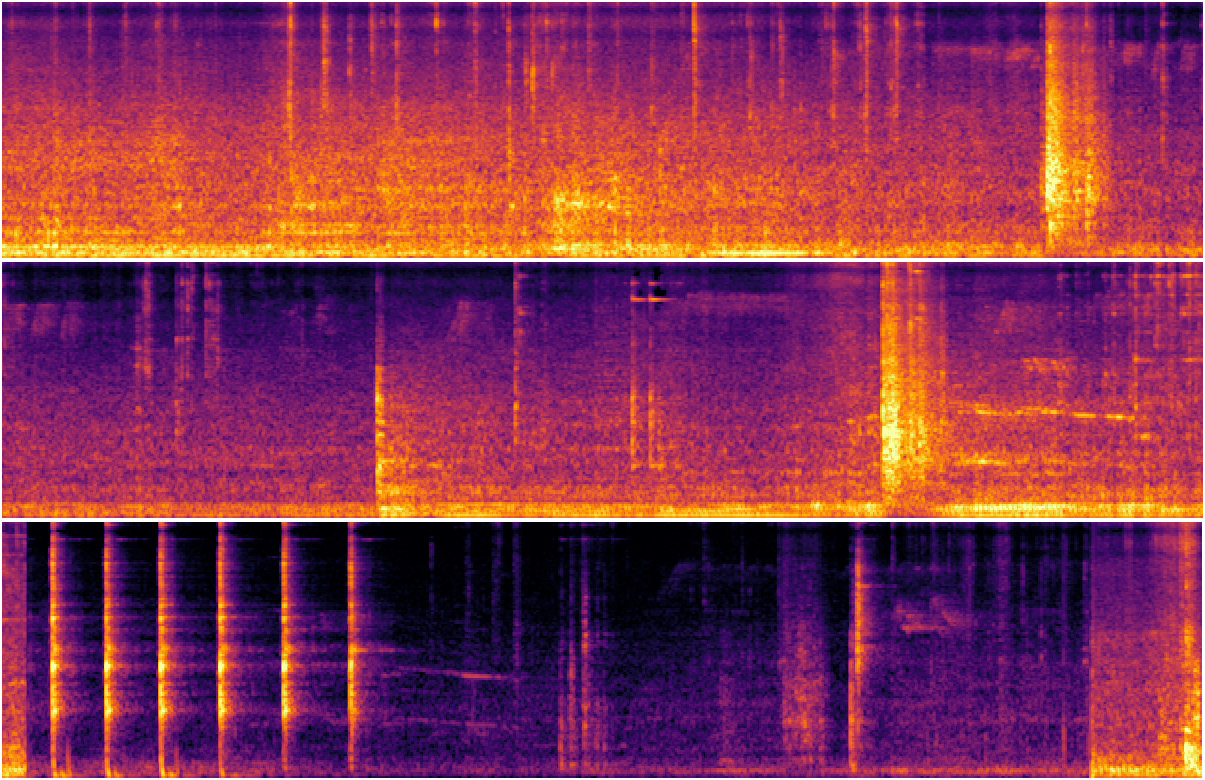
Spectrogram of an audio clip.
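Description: Pliers and steel parts clinking and scraping in a truck's rear wheel hub as a splined gear shaft is pulled out, over a steady low hum. About two-thirds of the way in the hum drops away and a quick run of about six sharp metal clicks follows.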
